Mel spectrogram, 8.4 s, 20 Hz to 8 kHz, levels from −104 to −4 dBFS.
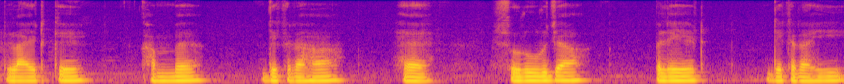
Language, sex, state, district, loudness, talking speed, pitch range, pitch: Hindi, female, Uttar Pradesh, Jalaun, -16 LUFS, 80 wpm, 100-110 Hz, 105 Hz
